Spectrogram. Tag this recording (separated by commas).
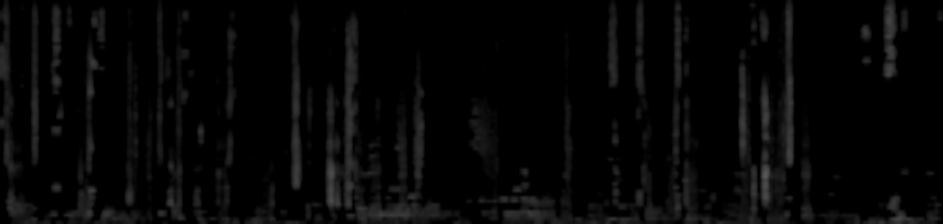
Music, Speech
